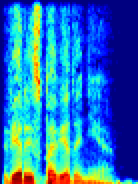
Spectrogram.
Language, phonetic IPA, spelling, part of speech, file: Russian, [ˌvʲerəɪspɐˈvʲedənʲɪjə], вероисповедания, noun, Ru-вероисповедания.ogg
- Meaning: inflection of вероиспове́дание (veroispovédanije): 1. genitive singular 2. nominative/accusative plural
